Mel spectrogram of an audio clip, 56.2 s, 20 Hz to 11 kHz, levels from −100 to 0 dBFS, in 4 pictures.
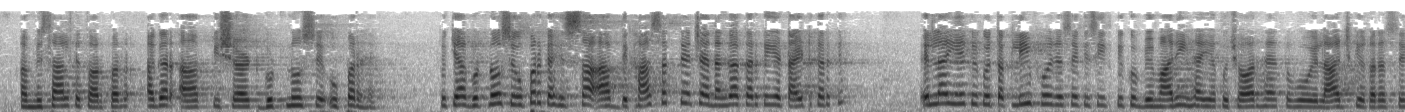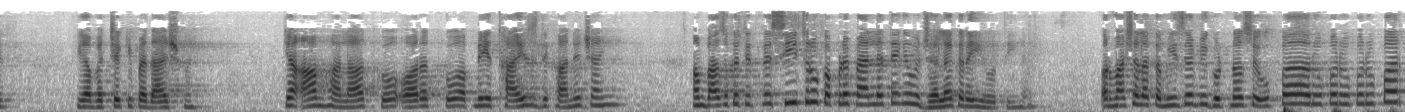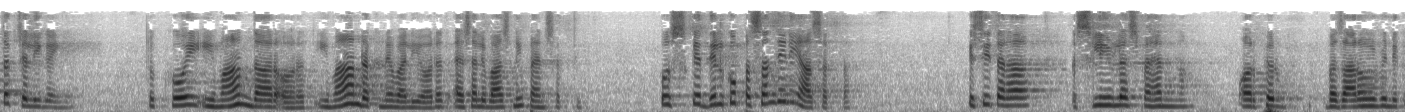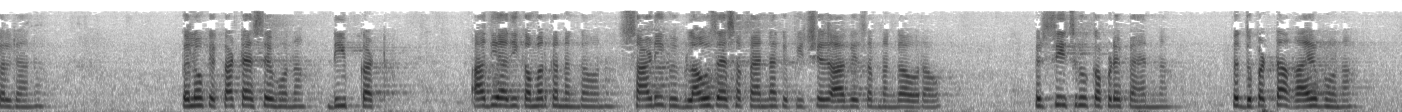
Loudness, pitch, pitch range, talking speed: -21 LUFS, 210 Hz, 190-235 Hz, 180 wpm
